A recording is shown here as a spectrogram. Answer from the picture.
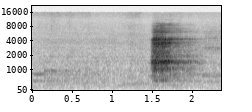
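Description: A woman's short, sudden audible breath about one and a half seconds in, fading within half a second, over faint background music.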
